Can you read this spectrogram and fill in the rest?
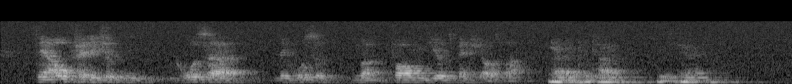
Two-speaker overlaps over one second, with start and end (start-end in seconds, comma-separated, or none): none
